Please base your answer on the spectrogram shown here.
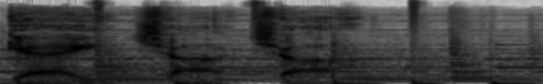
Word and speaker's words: Gacaca: In 2001, the government began implementing a participatory justice system, known as Gacaca, pronounced Gay-Cha-Cha, in order to address the enormous backlog of cases.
